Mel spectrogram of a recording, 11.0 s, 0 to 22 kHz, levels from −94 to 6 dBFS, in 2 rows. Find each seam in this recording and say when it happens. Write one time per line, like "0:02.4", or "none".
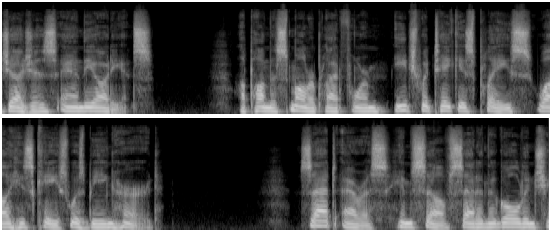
0:09.2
